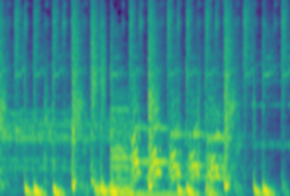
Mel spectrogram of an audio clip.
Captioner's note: dog Barking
